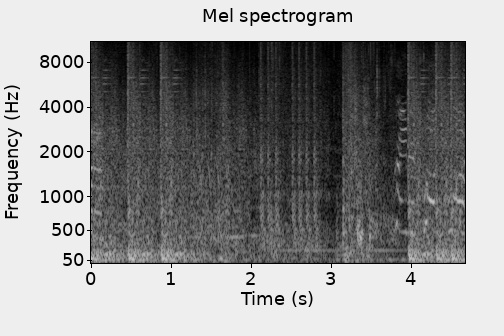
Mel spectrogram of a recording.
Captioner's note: guns firing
